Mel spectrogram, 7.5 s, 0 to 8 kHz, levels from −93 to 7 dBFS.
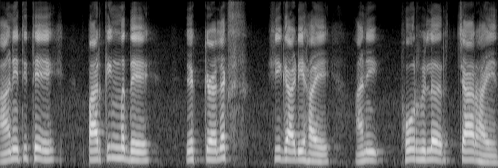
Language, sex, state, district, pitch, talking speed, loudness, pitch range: Marathi, male, Maharashtra, Pune, 155 Hz, 90 wpm, -15 LUFS, 145-165 Hz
